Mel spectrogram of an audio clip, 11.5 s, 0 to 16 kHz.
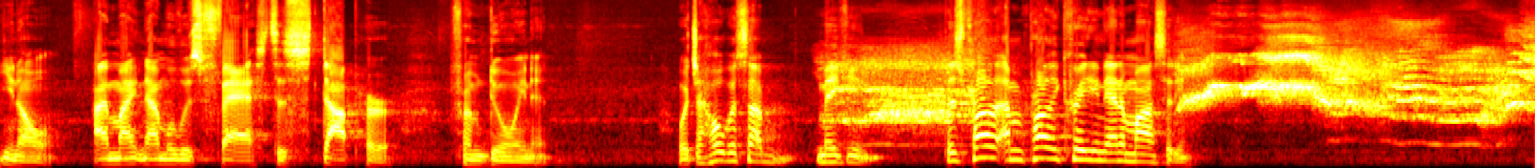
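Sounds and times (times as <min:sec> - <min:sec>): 
speech: 0:00.0 - 0:04.2, 0:05.1 - 0:09.2
child screaming and wailing: 0:06.1 - 0:07.6, 0:08.8 - 0:11.5.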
